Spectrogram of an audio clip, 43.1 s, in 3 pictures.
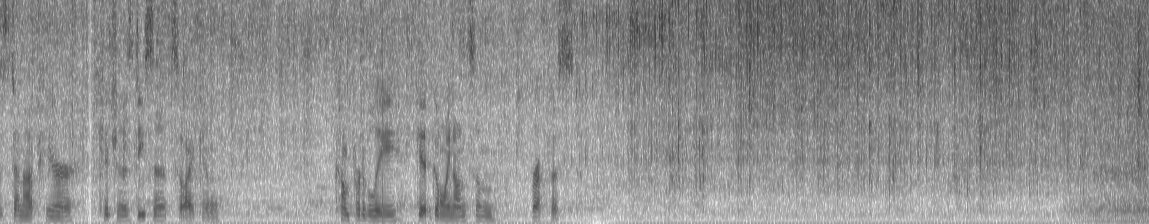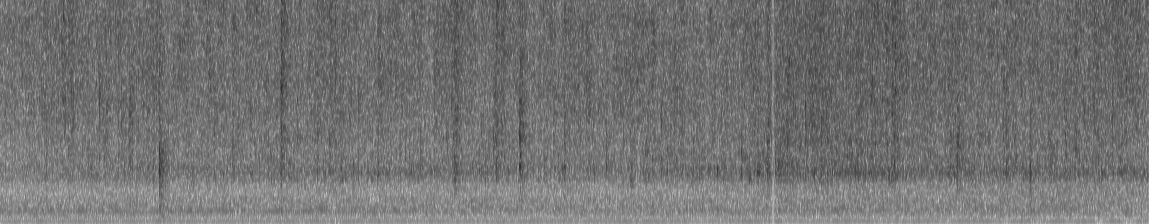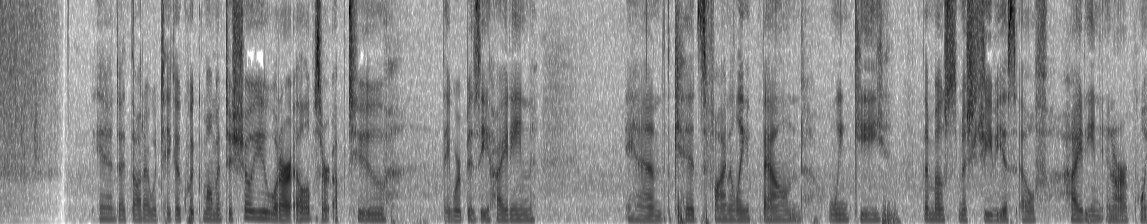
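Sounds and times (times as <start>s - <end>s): food sizzling in a skillet: 0.1s - 29.5s.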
